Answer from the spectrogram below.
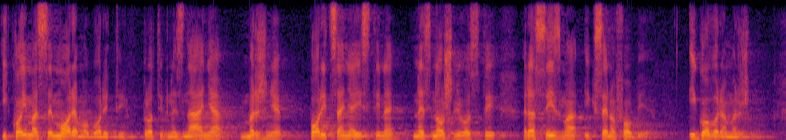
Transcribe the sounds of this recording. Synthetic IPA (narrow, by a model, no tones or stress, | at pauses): iko̞jimase̞mo̞ːɾamo̞bo̞ɾit̪ipɾo̞t̪iʋne̞znaːɲamr̩ʒɲe | po̞ɾit̪saɲaist̪ine̞ne̞sno̞ʃʎiʋo̞st̪iɾasizmaikse̞no̞fo̞bḭjḛ | iɡo̞ʋo̞ɾamr̩ʒɲu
